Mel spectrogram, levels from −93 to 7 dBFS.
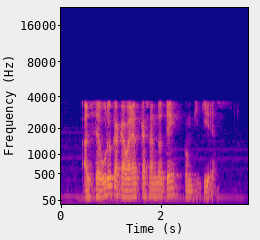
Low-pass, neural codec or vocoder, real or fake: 3.6 kHz; none; real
